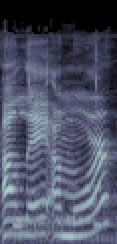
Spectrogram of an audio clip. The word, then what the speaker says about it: Ale Amor: Ale Amor? – Yep.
